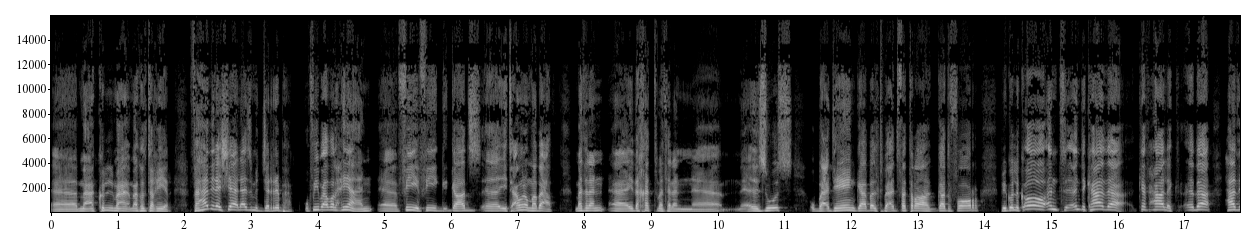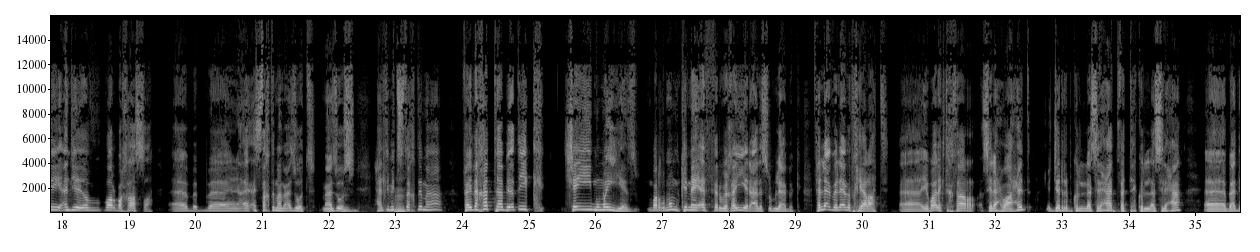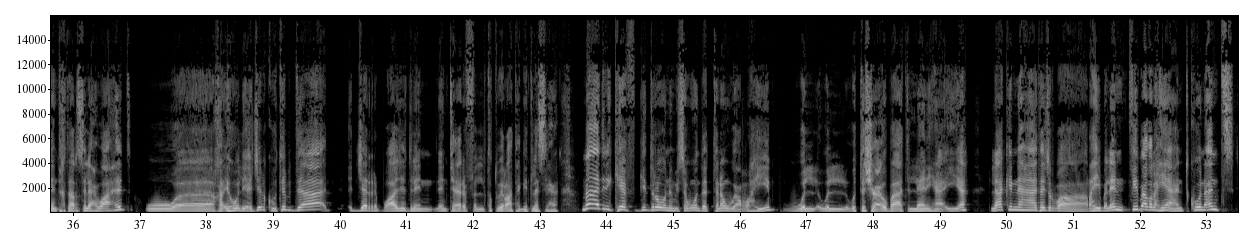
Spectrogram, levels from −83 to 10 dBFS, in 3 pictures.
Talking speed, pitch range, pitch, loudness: 125 wpm, 155-215 Hz, 180 Hz, -19 LUFS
